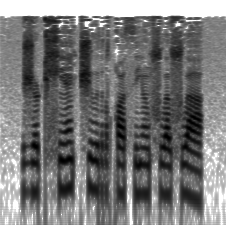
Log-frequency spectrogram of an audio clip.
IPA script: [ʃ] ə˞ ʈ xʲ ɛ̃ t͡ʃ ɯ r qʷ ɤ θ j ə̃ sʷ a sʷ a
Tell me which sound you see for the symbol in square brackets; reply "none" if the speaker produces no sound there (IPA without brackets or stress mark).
ʒ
